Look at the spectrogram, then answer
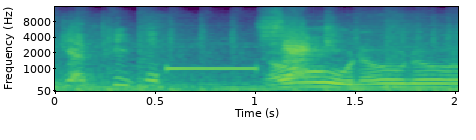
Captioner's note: beep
